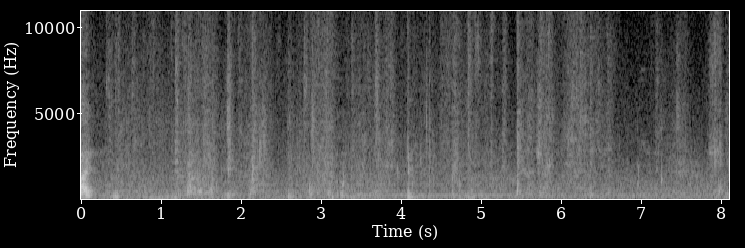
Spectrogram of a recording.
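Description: Footsteps and light handling rustle of people walking across a dirt and grass yard, with a faint steady hum in the middle.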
